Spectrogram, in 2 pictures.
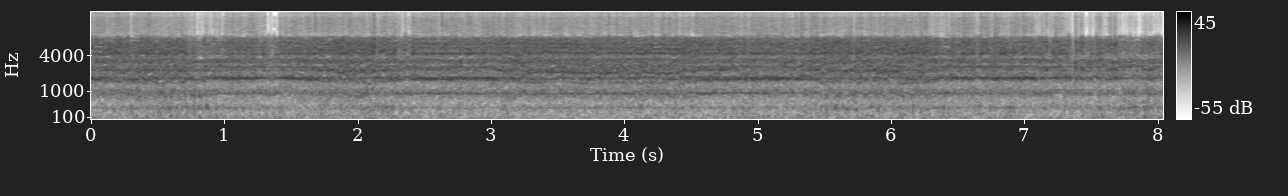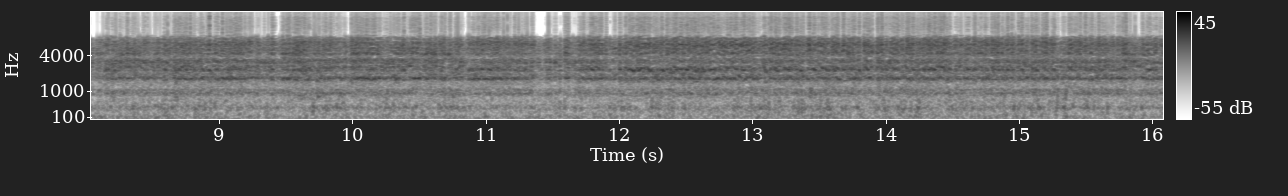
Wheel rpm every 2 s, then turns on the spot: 230, 220, 220, 230, 230, 230, 220, 230.
none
